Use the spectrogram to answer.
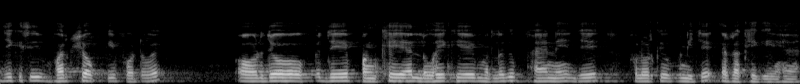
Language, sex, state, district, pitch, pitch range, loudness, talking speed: Hindi, male, Bihar, Muzaffarpur, 155 Hz, 145-160 Hz, -23 LUFS, 180 wpm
